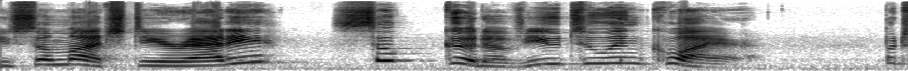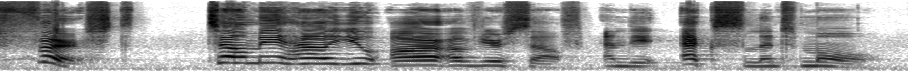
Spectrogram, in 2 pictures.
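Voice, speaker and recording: A woman speaks in a put-on character voice, pitched high, with very wide swings in pitch and a fairly slow pace. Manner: falsely polite, playing ill.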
